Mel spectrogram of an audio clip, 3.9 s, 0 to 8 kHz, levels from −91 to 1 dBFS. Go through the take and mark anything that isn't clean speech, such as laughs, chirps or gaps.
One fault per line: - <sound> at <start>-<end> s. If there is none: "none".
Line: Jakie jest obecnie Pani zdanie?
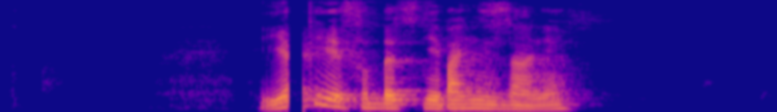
- dropout at 1.4-1.5 s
